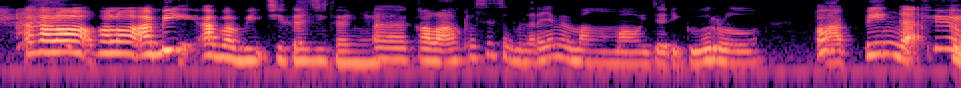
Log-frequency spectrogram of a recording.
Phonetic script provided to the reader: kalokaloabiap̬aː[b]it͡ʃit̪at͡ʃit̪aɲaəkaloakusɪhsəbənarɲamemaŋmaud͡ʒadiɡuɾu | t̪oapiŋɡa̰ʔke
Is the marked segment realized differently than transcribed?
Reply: no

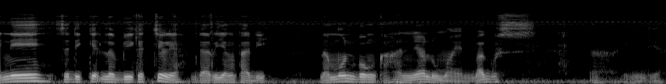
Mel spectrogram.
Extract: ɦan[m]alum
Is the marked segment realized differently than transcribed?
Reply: yes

